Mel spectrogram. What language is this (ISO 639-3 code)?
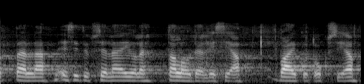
fin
